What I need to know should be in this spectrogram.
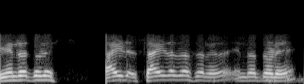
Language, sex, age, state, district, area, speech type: Kannada, male, 60+, Karnataka, Bidar, urban, conversation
